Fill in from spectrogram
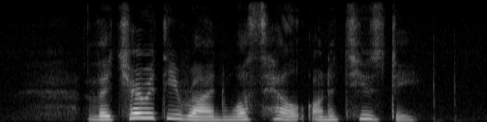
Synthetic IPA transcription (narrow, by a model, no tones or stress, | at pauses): ðət͡ʃʰɛɹɨtiɹãɪ̃nwʌz̥hɛlˠdn̩ətʰʉzdeɪ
